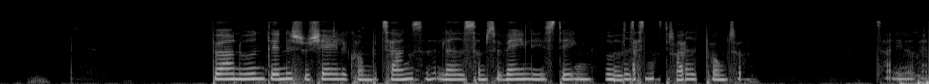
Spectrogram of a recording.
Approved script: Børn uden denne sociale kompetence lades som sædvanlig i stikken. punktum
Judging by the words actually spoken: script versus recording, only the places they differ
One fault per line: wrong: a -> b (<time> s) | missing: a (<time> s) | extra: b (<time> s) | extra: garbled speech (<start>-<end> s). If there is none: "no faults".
extra: garbled speech (6.1-7.0 s)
